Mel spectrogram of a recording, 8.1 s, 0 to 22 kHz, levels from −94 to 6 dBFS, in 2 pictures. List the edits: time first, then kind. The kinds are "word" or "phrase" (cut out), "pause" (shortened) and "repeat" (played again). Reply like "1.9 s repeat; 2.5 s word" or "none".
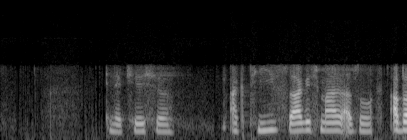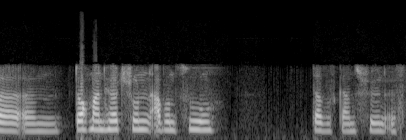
3.8 s pause; 4.8 s pause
